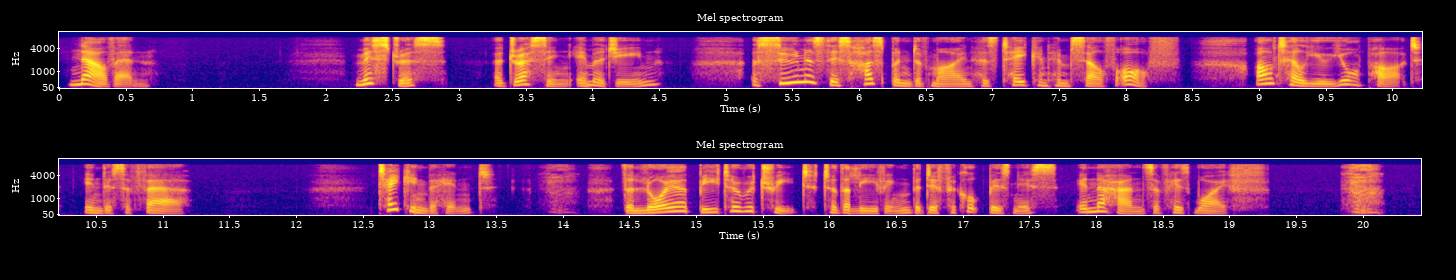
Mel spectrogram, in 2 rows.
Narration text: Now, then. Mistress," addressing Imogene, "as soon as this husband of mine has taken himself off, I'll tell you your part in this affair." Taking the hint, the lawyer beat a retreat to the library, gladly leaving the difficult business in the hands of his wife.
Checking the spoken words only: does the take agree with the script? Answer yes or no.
no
